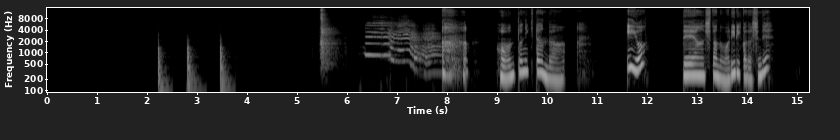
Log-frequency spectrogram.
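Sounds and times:
slow sharp solid knocks on a door: 2.2 - 3.8
drawn-out creaking squeak falling in pitch ending in a short scrape: 6.4 - 8.0
speech: 9.0 - 10.4, 11.6 - 12.1, 12.7 - 14.6.

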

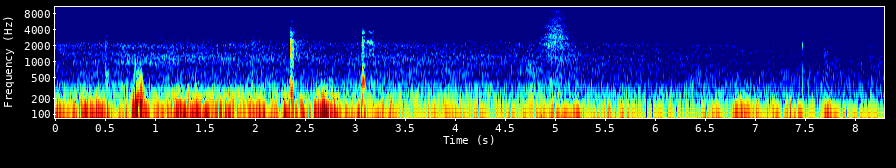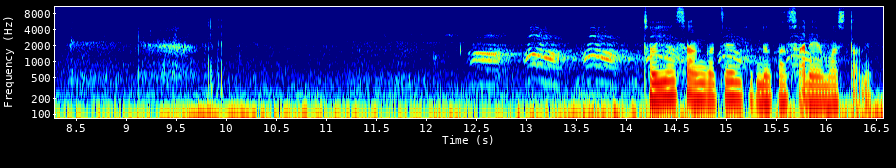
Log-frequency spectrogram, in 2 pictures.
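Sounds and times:
low rumbling noise: 0.0 - 16.5
wind: 0.0 - 16.5
crow cawing: 12.4 - 15.9
speech: 14.2 - 16.5.

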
